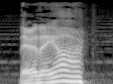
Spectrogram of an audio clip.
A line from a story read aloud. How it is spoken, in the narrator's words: he exclaimed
